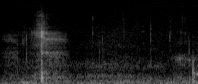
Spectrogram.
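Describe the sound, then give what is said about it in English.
A single quick sip of Founders Breakfast Stout, a heavy 8.3% ABV beer, one brief wet slurp standing out over quiet background noise, followed by soft mouth sounds as the drink is swallowed. “A quick sip in.”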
